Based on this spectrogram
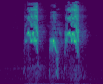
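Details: Great myna at a palm tree where an adult feeds a chick: three loud, harsh, raspy squawks in quick succession, the middle one shorter and lower, with silence between them.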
